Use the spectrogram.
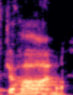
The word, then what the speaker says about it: Jahan: I don't know how they pronounce it in Australia, but here in America, it's Jahan. The J is the stronger there than you pronounced it here.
